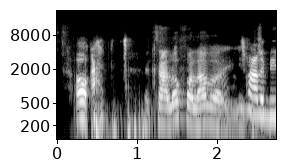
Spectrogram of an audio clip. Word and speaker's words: Talofa lava: Telofa lave, sis. Lava, is that lave? Lava. Oh, Talofa lava.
